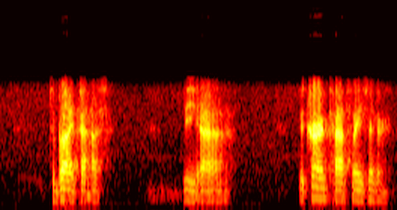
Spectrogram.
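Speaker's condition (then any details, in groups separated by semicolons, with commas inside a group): Parkinson's disease; left-sided onset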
